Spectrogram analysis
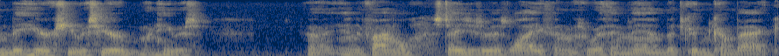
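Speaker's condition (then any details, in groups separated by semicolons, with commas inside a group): Parkinson's disease; persistent voice problem, thick saliva, frequent throat clearing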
